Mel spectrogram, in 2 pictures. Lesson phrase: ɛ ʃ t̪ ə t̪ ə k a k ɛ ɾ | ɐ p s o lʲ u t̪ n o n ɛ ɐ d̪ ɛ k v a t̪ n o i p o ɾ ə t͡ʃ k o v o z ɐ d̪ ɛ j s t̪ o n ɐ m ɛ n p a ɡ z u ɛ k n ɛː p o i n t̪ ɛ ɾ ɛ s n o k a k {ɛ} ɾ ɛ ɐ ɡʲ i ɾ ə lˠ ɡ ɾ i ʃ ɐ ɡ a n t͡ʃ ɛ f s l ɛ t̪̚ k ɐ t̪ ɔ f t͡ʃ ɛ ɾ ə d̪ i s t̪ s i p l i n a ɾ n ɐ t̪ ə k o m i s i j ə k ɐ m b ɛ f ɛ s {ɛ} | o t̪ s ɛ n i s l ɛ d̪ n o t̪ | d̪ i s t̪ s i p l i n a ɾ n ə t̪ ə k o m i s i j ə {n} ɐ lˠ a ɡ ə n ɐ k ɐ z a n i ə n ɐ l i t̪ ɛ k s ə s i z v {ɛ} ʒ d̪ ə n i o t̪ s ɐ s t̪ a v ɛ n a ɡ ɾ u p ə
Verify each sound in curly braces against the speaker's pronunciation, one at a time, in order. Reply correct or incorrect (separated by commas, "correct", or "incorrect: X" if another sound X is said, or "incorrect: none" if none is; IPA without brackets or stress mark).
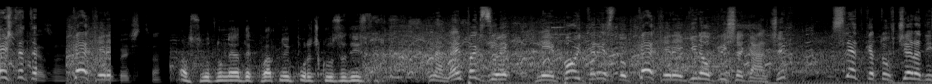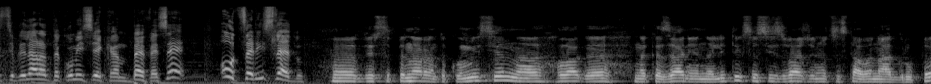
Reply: correct, correct, correct, incorrect: a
